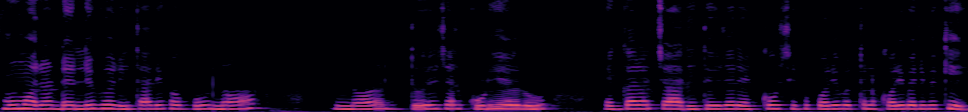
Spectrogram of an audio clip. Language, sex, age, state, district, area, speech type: Odia, female, 18-30, Odisha, Balasore, rural, read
